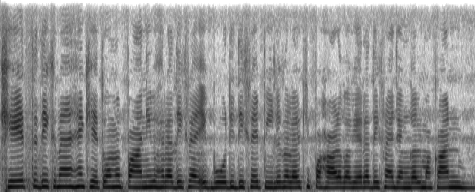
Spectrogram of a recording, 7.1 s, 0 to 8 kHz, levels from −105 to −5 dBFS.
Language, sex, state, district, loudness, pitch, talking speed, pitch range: Hindi, female, Bihar, Gopalganj, -14 LUFS, 225 Hz, 220 wpm, 215-235 Hz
